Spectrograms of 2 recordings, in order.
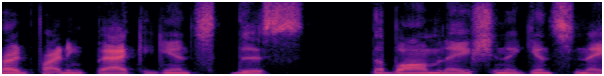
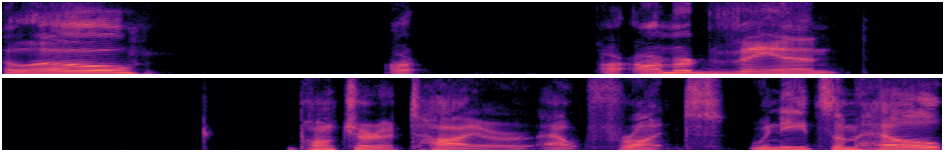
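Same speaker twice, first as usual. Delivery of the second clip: booming, loud, high shout in a put-on voice; 8 semitones higher, 10 dB louder than usual. Playing out a scene, a speaker yells at the front of a building, yelling in a fake voice. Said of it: "yell out in a fake voice".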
